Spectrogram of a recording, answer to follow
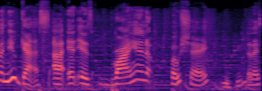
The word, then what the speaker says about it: Brian Foshee: It is Brian Foshee.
